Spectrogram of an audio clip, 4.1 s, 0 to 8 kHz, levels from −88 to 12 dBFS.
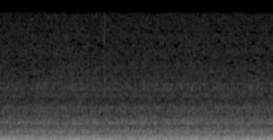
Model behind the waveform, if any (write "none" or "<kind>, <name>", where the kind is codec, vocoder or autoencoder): none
